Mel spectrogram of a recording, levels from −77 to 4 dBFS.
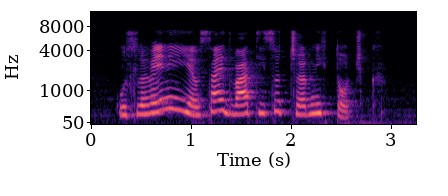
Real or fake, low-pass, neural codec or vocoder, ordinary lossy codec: real; 7.2 kHz; none; none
